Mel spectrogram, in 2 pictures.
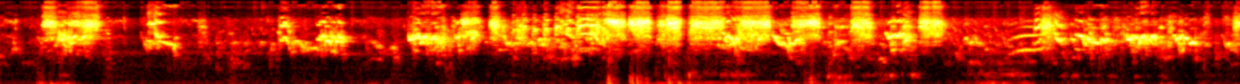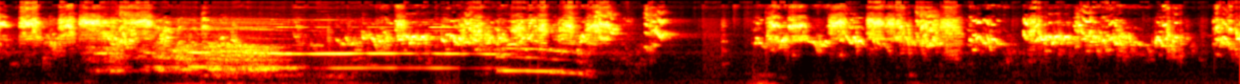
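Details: Pair of breeding budgerigars eating and chattering: busy high scratchy warble, interrupted midway by a few clear whistled notes that glide downward, then the chatter resumes after a short silence.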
